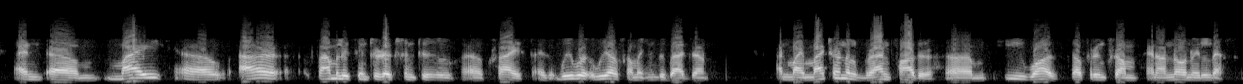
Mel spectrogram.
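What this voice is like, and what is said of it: Indian English accent. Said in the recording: “if my accent didn't give it away, I'm from India.”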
